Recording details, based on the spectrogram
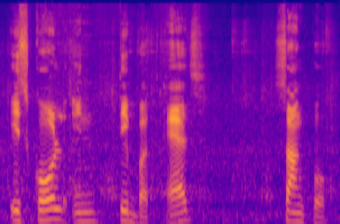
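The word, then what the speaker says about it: Tsangpo: सांगपो। T silent होता है इसमें, सांगपो बोलते हैं।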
